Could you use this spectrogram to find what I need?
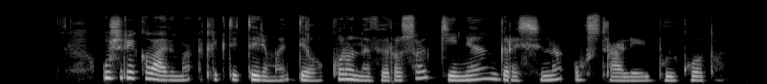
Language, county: Lithuanian, Vilnius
